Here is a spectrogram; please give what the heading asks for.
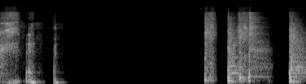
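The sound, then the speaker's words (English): A rim shot drum sting plays in two quick three-hit phrases, each a bright crack that rings out. The two phrases are separated by a short silence. “Yeah. We know your rim shot. Good. Without a rim.”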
